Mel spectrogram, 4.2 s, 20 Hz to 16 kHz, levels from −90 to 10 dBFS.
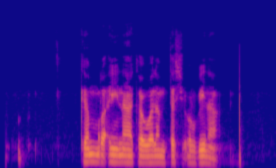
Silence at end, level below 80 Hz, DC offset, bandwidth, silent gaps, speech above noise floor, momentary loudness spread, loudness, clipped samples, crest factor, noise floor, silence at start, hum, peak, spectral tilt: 0.9 s; -64 dBFS; under 0.1%; 6.8 kHz; none; 53 dB; 18 LU; -25 LUFS; under 0.1%; 20 dB; -77 dBFS; 0.25 s; none; -8 dBFS; -9 dB/octave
